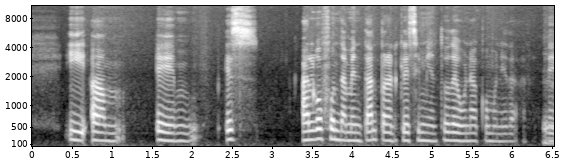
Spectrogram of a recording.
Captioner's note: continues speaking in Spanish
